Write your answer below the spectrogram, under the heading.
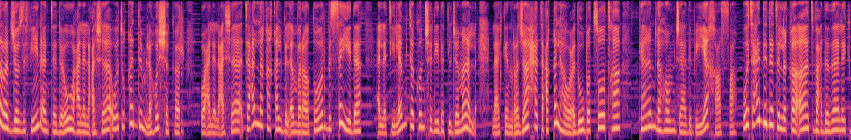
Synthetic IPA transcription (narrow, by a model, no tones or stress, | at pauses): ɑɾˤɑt̪d͡ʒoːzɪfiːnʔant̪ad̪ʕuːʕalalʕaʃaːʔwɪt̪ʊqɑd̪ːɪmlaɦʊʃːakɑɾˤ | wɪʕalalʕa̰ʃaːʔt̪aʕalːɑqʔaqɑlbɪlʔɪmbɑɾˤɑːt̪ˤoːɾˤbɪsːajːɪd̪aʔa̰lːat̪ilamt̪akʊnʃad̪iːd̪ald͡ʒamaːlːaːkɪnɾˤɑd͡ʒaːħat̪ʕaqːɪlɦawʕʊðuːbɑsˤoːt̪ˤhɑ | kaːnlaɦʊmd͡ʒaːðɪbɪjːaxɑːsˤːɑwɪt̪ʕad̪ːɪd̪at̪ɪlːɪqɑːʔaːt̪baʕd̪ðaːlɪk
